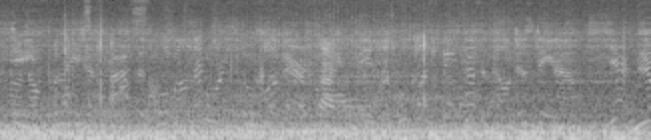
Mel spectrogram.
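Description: Steady low rumble of road and engine noise inside a moving car's cabin, with indistinct voices talking over it.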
